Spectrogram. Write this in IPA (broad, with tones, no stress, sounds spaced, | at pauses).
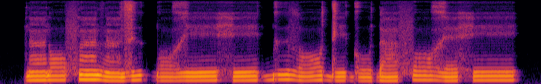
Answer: ɾ ã˧ ɾ ɔ˧ f ã˦ l ã˨ z ɨ˧ ɡ͡b ɔ˨ ɣ eː˧ h eː˧ ɡ͡b ɨ˦ l ɔ˨˦ d e˧ ɡ o˨ ɗ a˧ f ɔ˦ ɣ ɛ˧ h eː˦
